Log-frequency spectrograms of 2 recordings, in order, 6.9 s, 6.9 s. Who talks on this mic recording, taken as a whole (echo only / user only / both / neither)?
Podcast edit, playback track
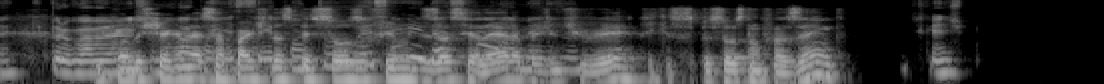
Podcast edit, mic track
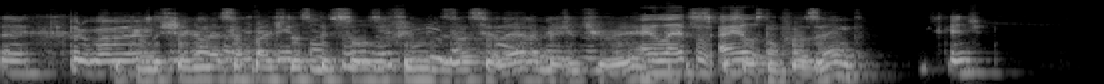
both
